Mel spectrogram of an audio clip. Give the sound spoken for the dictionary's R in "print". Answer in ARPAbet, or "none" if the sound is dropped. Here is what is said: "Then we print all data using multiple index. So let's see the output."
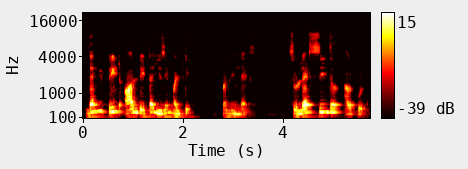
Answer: none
